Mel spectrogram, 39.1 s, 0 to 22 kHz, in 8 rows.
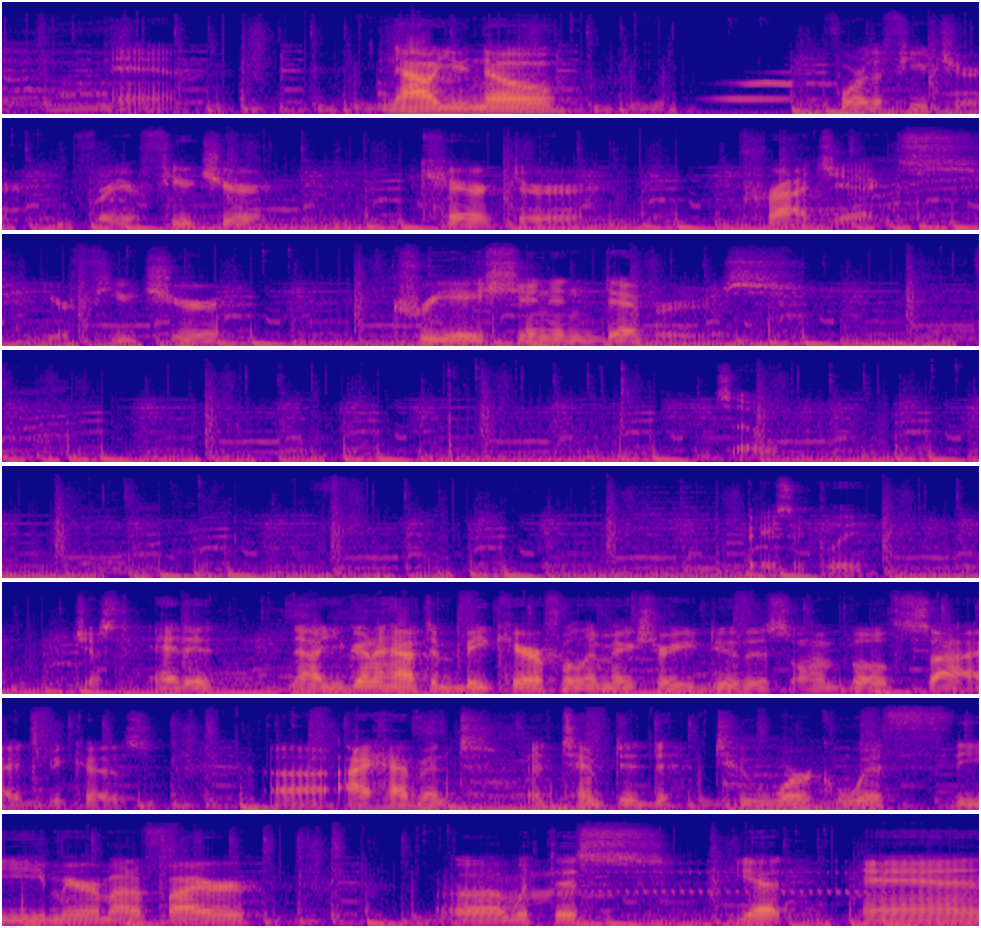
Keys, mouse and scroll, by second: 2.2 click, 3.0 right click, 4.4 shift+right click, 6.2 s, 6.5 x, 8.9 click, 9.7 right click, 10.5 right click, 11.1 right click, 12.0 g, 13.4 z, 16.4 click, 17.1 right click, 18.7 shift+right click, 19.8 shift+right click, 21.5 g, 21.9 z, 24.2 click, 25.2 right click, 26.0 right click, 26.9 shift+right click, 27.6 g, 28.0 z, 30.1 click, 31.5 s, 31.8 x, 35.2 click, 35.8 right click, 36.4 shift+right click, 37.8 right click.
